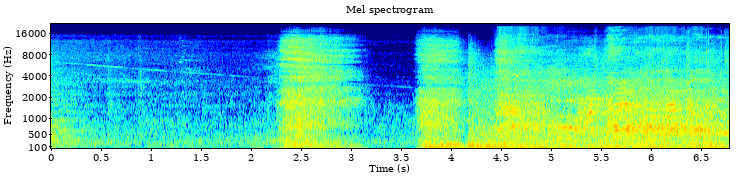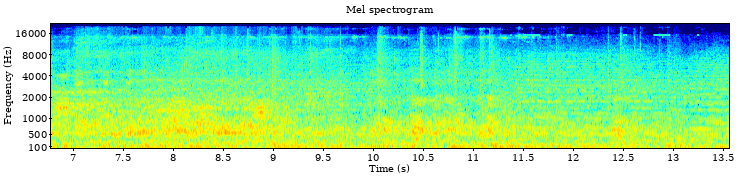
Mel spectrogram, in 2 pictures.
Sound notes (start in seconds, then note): 6.3 soldiers exulting and cheering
